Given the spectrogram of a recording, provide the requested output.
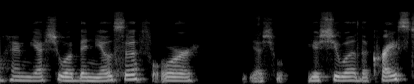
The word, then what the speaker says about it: Yeshua: I call him Yeshua ben Yosef, or Yeshua the Christ. His name's actually pronounced Yeshua, but a lot of people like to say Yeshua because it's easier.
